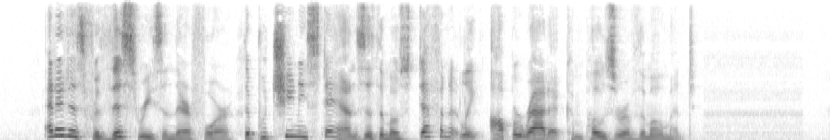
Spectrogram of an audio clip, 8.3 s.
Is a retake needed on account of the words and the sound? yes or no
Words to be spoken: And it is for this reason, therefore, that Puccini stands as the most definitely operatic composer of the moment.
no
